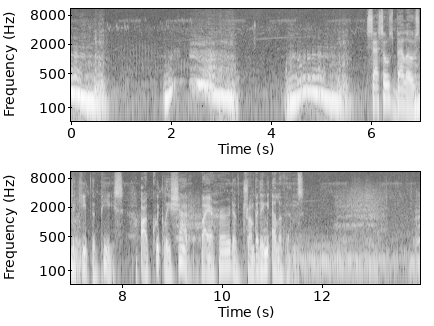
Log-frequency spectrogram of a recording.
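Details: Lion in a documentary about a pride and Cecil's legacy, heaving out three low arching roars in the first six seconds, followed by a man narrating over faint outdoor ambience.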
